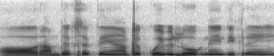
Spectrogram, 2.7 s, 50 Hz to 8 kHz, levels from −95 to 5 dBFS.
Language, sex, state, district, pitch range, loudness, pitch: Hindi, male, Delhi, New Delhi, 150-170 Hz, -15 LUFS, 160 Hz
